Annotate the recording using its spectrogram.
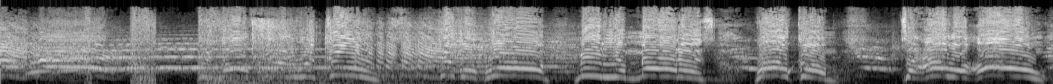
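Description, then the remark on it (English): A crowd of many voices screams "Welcome back!" together on a count of three, loud, with overlapping whoops and shouts that keep going for several seconds. “On the count of three, everybody scream, Welcome back!”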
